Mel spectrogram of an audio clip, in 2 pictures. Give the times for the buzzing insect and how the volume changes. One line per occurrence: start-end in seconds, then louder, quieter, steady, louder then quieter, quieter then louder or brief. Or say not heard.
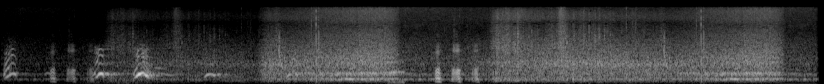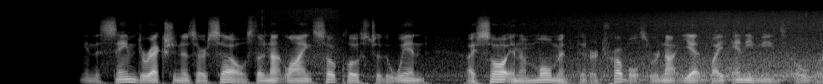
0.0-8.2 louder
10.8-16.4 louder.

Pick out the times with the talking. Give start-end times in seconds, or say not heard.
9.1-16.4.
